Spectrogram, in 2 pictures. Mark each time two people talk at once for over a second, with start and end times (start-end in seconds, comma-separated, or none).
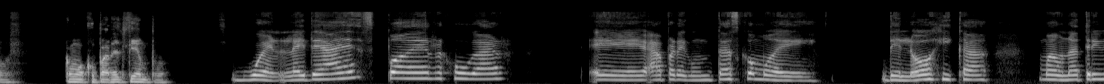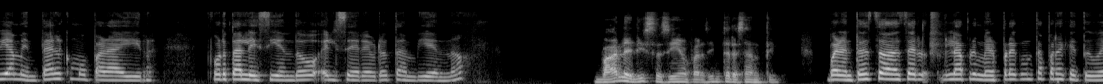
none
